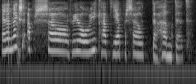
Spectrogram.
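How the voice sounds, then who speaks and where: A woman with a Dutch accent hosting a solo podcast recap, speaking haltingly with frequent pauses. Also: high-pitched. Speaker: podcast host.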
